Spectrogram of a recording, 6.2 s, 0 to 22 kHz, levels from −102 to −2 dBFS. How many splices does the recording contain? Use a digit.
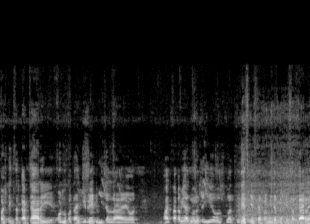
2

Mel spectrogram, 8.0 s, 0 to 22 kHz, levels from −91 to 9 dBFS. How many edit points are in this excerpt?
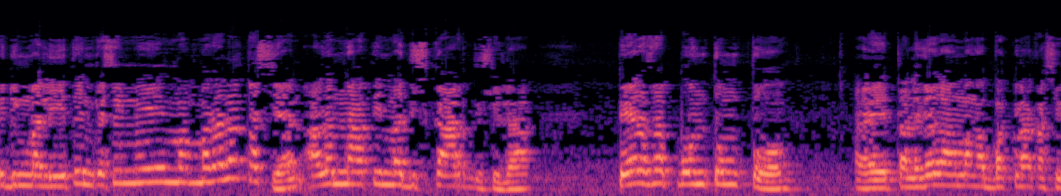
0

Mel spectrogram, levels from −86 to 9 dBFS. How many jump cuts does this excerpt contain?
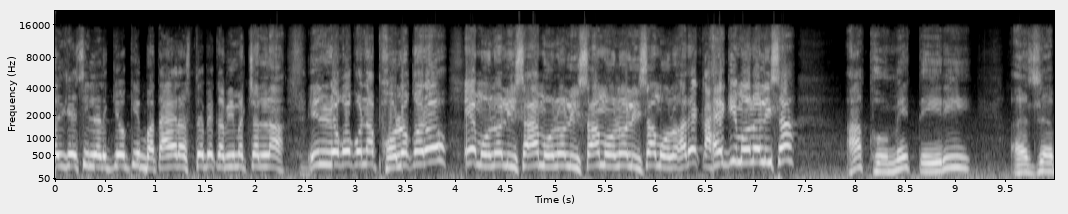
1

